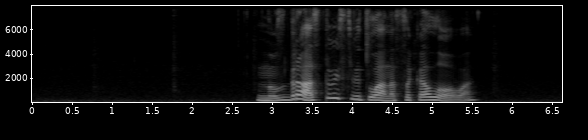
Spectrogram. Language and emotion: Russian, positive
